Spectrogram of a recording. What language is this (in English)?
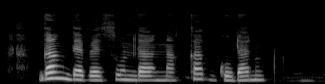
Masana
